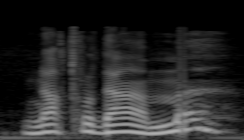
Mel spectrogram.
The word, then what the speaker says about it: Notre Dame: boys yeah yeah yeah it's like Notre Dame Cathedral excuse me notam if you actually speak French but no no no we need to call it Notre Dame our lady whatever I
